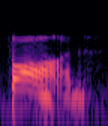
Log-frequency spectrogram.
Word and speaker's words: Fawn: Brody is B-R-O-D-I-E, and it's Fawn. F-A-W-N, rhymes with dawn, Fawn M.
